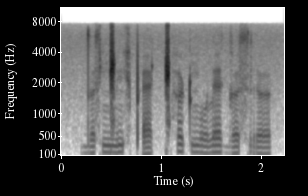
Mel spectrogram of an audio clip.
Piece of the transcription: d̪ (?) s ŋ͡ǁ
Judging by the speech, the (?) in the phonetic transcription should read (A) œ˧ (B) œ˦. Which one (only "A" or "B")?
A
